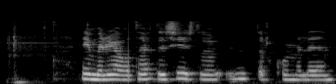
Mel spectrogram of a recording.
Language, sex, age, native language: Icelandic, male, 12, Icelandic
